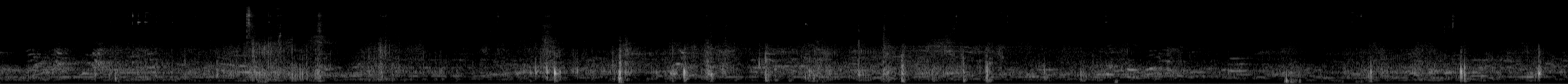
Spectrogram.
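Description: Footsteps scuff and tap on stone steps close by.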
